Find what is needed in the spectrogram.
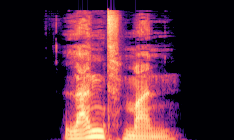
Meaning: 1. labourer; farmer 2. peasant, countryman (country dweller)
- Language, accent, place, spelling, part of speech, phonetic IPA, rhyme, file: German, Germany, Berlin, Landmann, noun, [ˈlantˌman], -antman, De-Landmann.ogg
